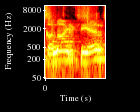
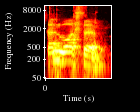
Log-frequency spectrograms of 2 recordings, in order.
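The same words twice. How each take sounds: First: "connoisseur" with an oy sound, kon-noy-seer; first pronunciation, OI. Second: "converser" as kon-wah-ser, French-style; second pronunciation, WA. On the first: Giving a colleague the first option, "connoisseur" with oy. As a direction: say "connoisseur" with OI as in boy. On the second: Giving a colleague the second option, "converser" with wah. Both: Shown as a demonstration. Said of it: "there are two pronunciations".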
